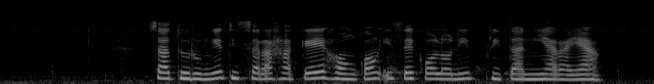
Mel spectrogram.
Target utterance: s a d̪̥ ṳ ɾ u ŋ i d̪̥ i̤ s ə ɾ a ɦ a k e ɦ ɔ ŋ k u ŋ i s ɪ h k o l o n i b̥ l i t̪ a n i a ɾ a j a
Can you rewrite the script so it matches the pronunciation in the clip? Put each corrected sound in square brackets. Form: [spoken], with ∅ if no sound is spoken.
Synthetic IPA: s a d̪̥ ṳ ɾ u ŋ [e] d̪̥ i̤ s ə ɾ a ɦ a k e ɦ ɔ ŋ k [ɔ] ŋ i s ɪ h k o l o n i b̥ [ɾ] i t̪ a n i a ɾ a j a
